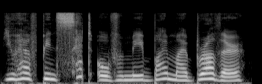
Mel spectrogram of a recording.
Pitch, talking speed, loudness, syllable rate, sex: 215 Hz, 205 wpm, -17 LUFS, 4.7 syllables/s, female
